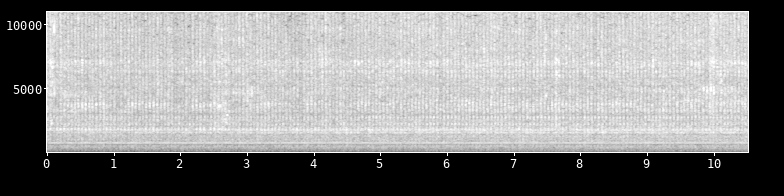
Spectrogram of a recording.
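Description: Steady, even hiss with a faint constant high whine running through it, unchanging throughout: background noise on the audio track.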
